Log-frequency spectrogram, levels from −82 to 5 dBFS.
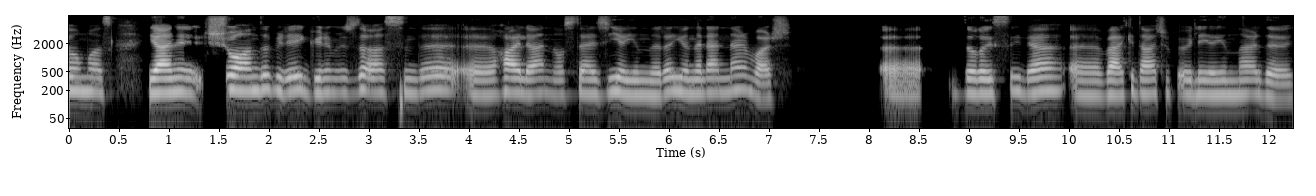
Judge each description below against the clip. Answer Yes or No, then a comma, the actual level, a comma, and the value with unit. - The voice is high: No, medium, 175 Hz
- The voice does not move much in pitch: Yes, narrow, 2.2 semitones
